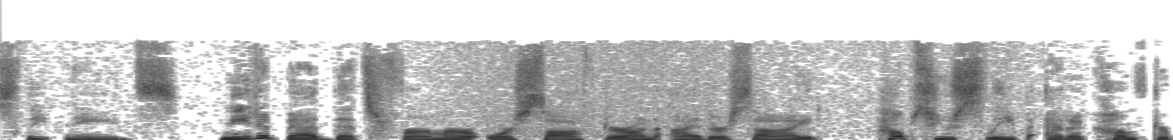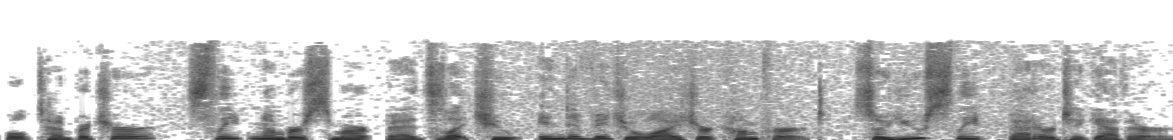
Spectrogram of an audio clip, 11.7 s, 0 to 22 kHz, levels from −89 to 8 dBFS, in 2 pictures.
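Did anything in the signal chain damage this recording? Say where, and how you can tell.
Yes. The damage comes from a processing stage: overdone noise removal, present for the whole speech clip. Between phrases the background drops to near silence but keeps twinkling specks. A noise reducer set too aggressively pushes individual frequency bands down or off whenever they approach its noise estimate. Isolated bands that survive become the specks, and quieter parts of the voice get removed along with the noise.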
